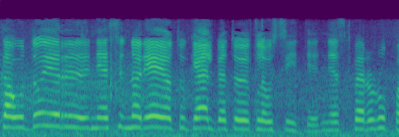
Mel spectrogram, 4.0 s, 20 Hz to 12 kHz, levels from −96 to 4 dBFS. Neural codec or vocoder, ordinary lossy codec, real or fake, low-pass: none; MP3, 48 kbps; real; 7.2 kHz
